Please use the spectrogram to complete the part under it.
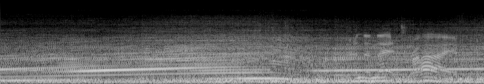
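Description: A Yamaha Maxim 700 four-cylinder cruiser motorcycle accelerates out of a corner, the engine note rising steadily and then shifting, loud and close, with wind rush throughout.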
